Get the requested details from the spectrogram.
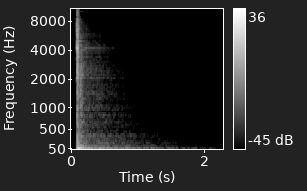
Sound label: Small Impact With Large Reverb; Miscellaneous Impact; CraftedSignals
